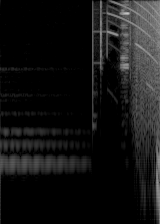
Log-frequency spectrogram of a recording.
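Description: A held musical tone with overtones fades away in the first second, leaving a moment of near silence. Then a click and an edited transition sound effect of several falling, whistling glides come in near the end.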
